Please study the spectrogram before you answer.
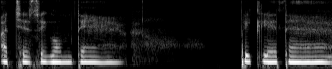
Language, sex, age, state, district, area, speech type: Hindi, female, 18-30, Uttar Pradesh, Ghazipur, rural, spontaneous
